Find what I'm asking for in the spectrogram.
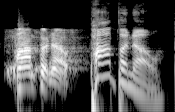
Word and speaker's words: Pompano: I hope I'm saying that right. Pompona? – Pompano. – Pompano Beach. – Yeah, why do people have trouble pronouncing it? – Pompano, I don't know. It's Pompono. It's Pompano. That's okay.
